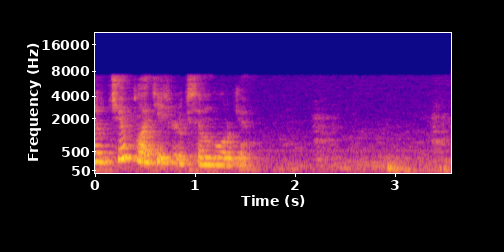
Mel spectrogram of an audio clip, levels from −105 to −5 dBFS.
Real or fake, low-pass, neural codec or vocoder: real; 7.2 kHz; none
